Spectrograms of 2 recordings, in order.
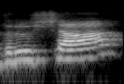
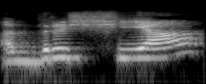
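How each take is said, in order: First: No 'y' sound follows the 'sh'. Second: A clear 'y' sound follows the 'sh'. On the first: The speaker calls it wrong. "not adrusha" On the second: The speaker calls it right. "that ya sound has to be heard"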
